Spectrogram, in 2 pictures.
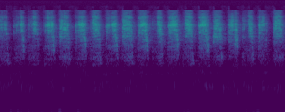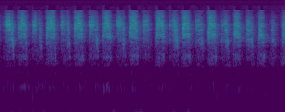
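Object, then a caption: Wax-coated scratch art paper scratched with a wooden stylus. A wooden stylus scratches fast hatching strokes into a black wax-coated scratch art paper page in a spiral pad. About forty quick, dry, bright rasping strokes follow one another in a steady back-and-forth rhythm, each stopping short with no ring.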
